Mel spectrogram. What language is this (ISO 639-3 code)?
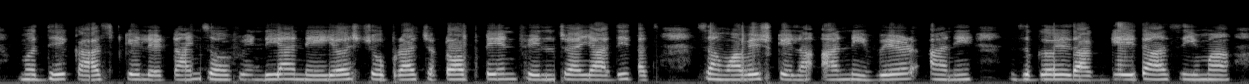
mar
